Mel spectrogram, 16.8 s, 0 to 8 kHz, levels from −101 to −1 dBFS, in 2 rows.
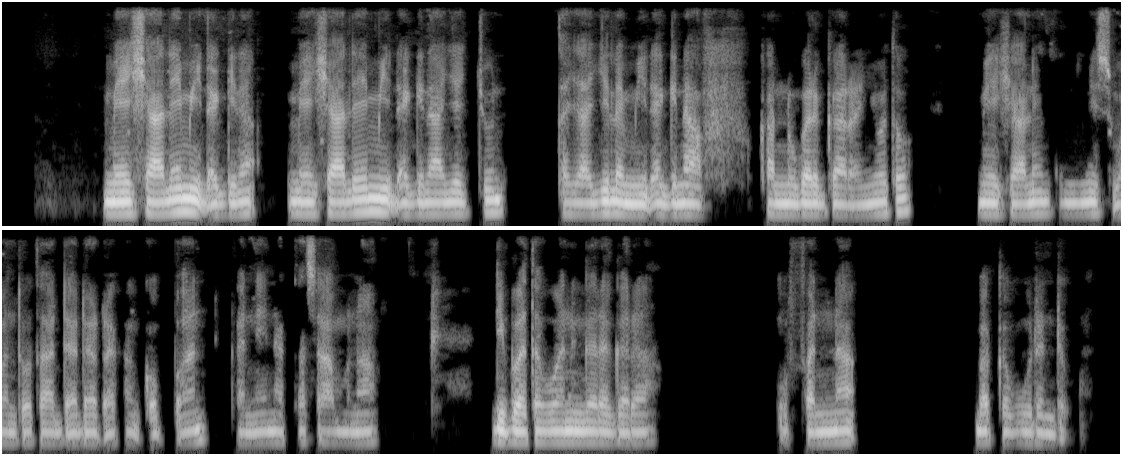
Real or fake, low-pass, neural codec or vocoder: real; 7.2 kHz; none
